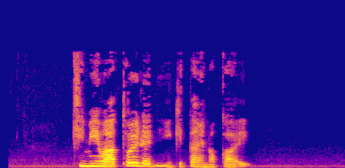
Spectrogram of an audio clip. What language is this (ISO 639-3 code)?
jpn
